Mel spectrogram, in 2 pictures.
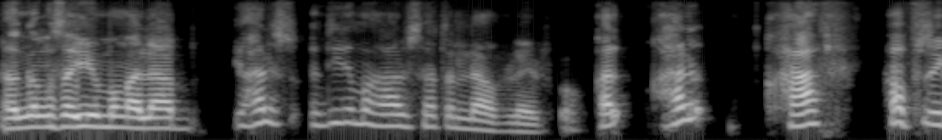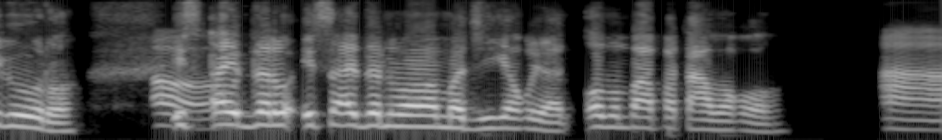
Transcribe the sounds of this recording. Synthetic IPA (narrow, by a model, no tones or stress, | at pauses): hɐŋɡaŋsɐɪjʊŋmɐŋalab | haːloshɪnd̪iːnɐmanhaːlosat̪ɪɐŋlavlajvko̞̰kɐhal | haf | hafsɪɡuːɾo̞ | ʔɪt̪sʔajd̪ɛɾʔɪt̪sʔajd̪ɛɾnmɐmaːmɐd͡ʒiːkɐkojanʔomɐpaːpɐt̪aːwɐko̞ | a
